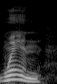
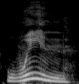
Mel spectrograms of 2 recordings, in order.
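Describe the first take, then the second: First: The vowel sounds like the e in bed. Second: The vowel sounds like the i in bit.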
